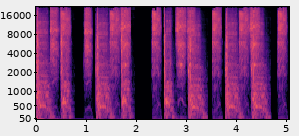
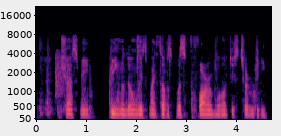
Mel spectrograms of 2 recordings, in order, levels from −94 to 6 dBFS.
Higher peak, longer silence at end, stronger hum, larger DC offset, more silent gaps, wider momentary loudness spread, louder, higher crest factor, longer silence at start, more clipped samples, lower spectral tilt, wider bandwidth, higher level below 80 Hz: first, -2 dBFS vs -12 dBFS; about the same, 0.05 s vs 0.1 s; neither; neither; first, 2.06-2.31 s, 3.45-3.52 s, 4.71-4.83 s vs 1.28-1.38 s; second, 5 LU vs 12 LU; first, -21 LUFS vs -34 LUFS; about the same, 24 dB vs 22 dB; about the same, 0 s vs 0.05 s; neither; second, 1 dB/octave vs -6 dB/octave; first, over 20 kHz vs 8 kHz; first, -60 dBFS vs -68 dBFS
